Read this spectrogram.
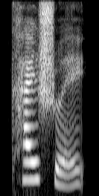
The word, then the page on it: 开水: kāi shuǐ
